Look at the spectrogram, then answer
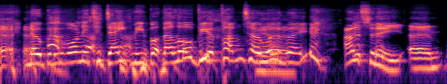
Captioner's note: laughs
